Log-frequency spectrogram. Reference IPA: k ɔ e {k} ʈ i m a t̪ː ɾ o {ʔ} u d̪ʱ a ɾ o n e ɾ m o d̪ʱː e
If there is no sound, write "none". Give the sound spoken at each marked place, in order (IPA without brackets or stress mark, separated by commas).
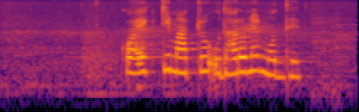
k, ʔ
